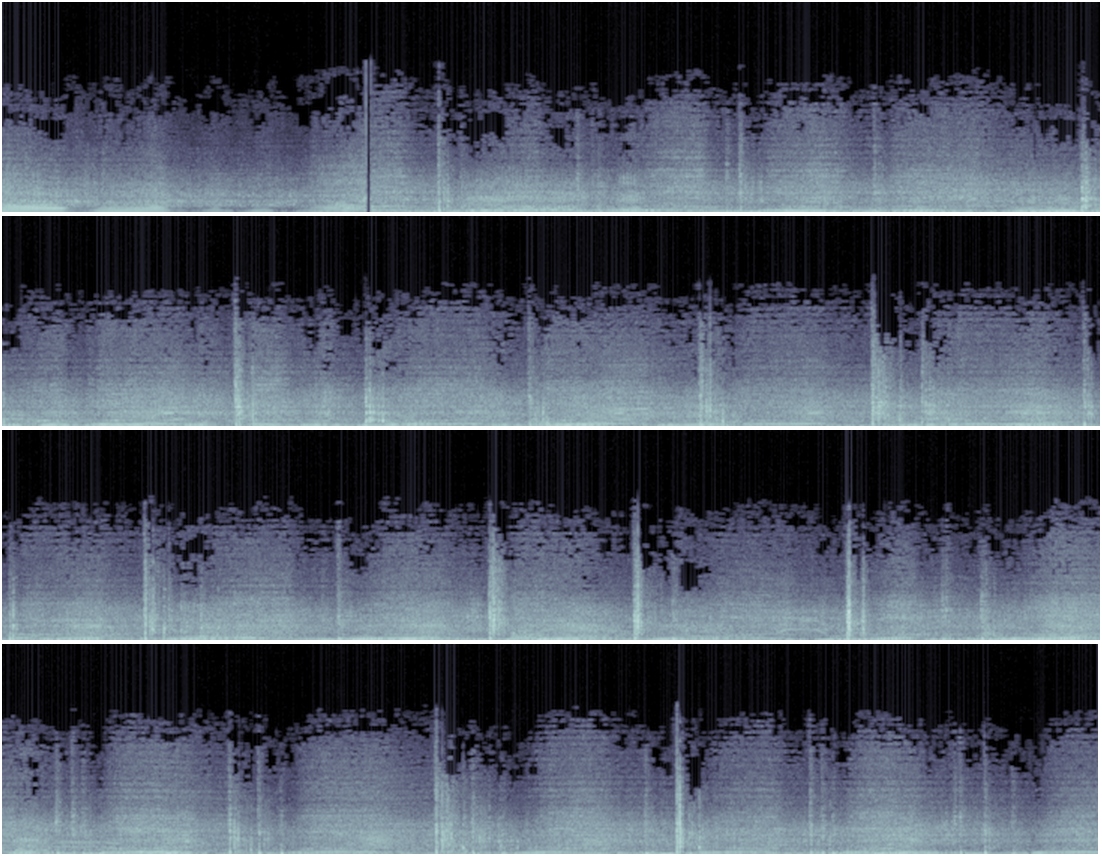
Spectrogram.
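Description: Car engine revving up and dropping back about once a second, over and over, as the car drifts in tight circles, with sharp crackles throughout.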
